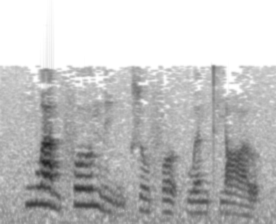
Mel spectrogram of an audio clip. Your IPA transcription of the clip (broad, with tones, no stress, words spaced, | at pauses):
n̪wa˥˩nfo˥ʊ̯n̪ḭ˨˩ŋ t͡su˥˧fo˥˩ʊ̯ kwə˥nt̪ʰjɑ˥˩ʊ̯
